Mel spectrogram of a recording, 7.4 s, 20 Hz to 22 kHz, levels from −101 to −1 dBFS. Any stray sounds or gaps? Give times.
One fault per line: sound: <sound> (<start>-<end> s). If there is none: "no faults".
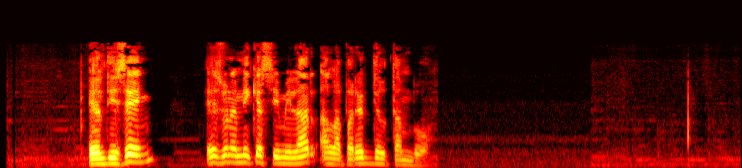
no faults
